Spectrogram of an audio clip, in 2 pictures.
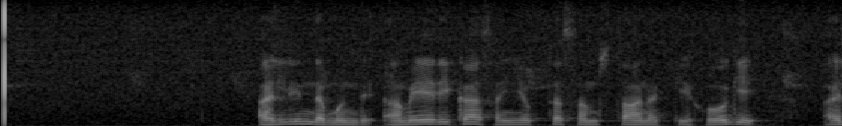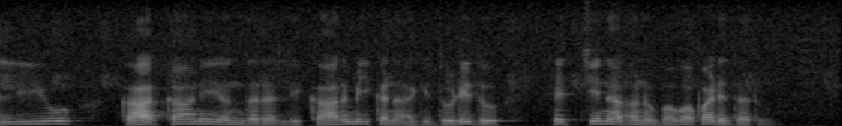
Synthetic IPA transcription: ɐlːind̪ɐmund̪e̞ʔɐmeːɾikaːsɐɲjuk̚t̪ɐsɐmst̪ʰaːnɐkːe̞ho̞ːɡiɐlːijukaːɾkaːnɛjond̪ɐɾɐlːikaːɾmiːkɐnaːɡid̪uɽid̪u | he̞t͡ʃːinɐʔɐnubʱɐʋɐpɐɽed̪ɐɾu

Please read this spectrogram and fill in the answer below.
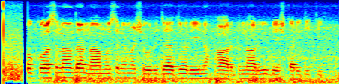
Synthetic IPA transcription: ʊkːəslãːd̪aːnaːmʊsneːməʃɦuːɾd͡ʒɛːd͡ʒoːɾiːnɦaːɾʈnaːlʋiːbeːʃkaːɾiːkiːt̪iː

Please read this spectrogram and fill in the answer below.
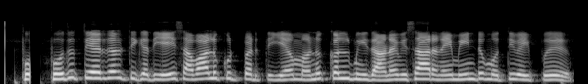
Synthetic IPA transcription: pɔðɯt̪ːeːɾðɐlt̪ɪɣɐðɪjɐɪsɐʋaːlɯkːʊʈ̚pɐɽɯt̪ːɪjɐmɐnɯkːɐɭmiːðaːnɐʋɪsaːɾɐnɐɪmiːɳɖɯmɔt̪ːiʋɐɪpːɯ

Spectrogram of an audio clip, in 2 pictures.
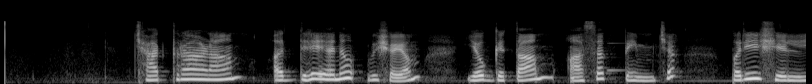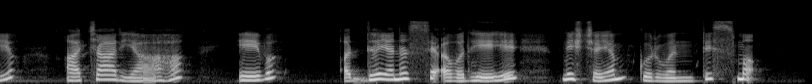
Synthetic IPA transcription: t͡ʃʰaːt̪ɾaːɳaːm | ɐd̪ʱjɐjɐnɐʋiʂɐjɐm | joːɡjɐt̪aːmaːsɐk̚t̪imt͡ʃɐ | pɐɾiːʃiljɐ | aːt͡ʃaːɾjaːɦɐ̆ | eːʋɐː | d̪ʱjɐjɐnɐsjɐʔɐʋɐd̪ʱeːɦe | niʃt͡ʃɐjɐmkuɾʋɐnt̪ismɐ̰

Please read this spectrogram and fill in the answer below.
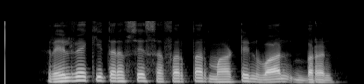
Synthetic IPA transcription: ɾeːlʋeːkit̪ɐɾəfsesɐfəɾpɐɾmaːɾʈɪnʋaːnbɐɾən

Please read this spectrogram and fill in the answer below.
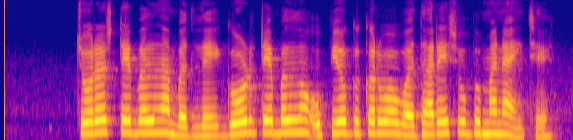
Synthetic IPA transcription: t͡ʃoɾəsʈebəlnabəd̪leɡoɽʈebəlnoʔupjoɡkəɾʋoʋəd̪ʱaɾeʃubʱmənajt͡ʃʰe

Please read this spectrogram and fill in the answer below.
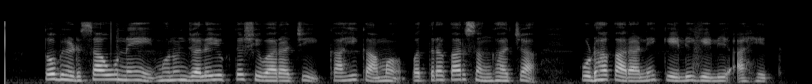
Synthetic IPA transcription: t̪obʱeɽsauːnəem̤əɽ̃uːnd͡ʑələjuk̚t̪əɕiʋaɾat͡ɕiːkaɦiːkaməpət̪ɾəkaɾsəŋɡʱat͡ɕja | puɽ̤akaɾanekeliːɡeliːʔaɦet̪

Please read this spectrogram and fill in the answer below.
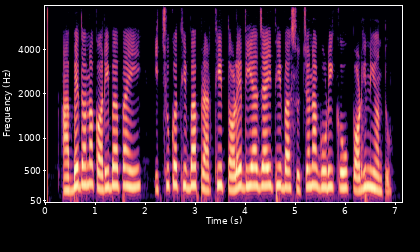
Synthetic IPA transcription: a̰bed̪ɔnɔkɔɾibapaĩ | kiːt͡ʃʰukɔt̪ʰibapɾaɾt̪ʰit̪ɔɭed̪ijad͡ʒajt̪ʰibasut͡ʃɔnaɡuɽikopɔɽ̤iniɦɔnt̪u

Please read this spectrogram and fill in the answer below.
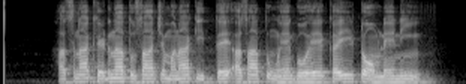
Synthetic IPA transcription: həsnãːkʰeːɽnãːt̪ʊsãːt͡ʃmənãːkiːt̪eːʔəs̬ãːt̪ũːẽːɡoːɦeːkəiːʈoːmneːnĩː

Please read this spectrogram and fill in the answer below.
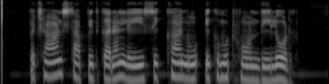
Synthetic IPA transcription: pət͡ʃʰaːɳst̪ʰaːpɪt̪kəɾənləiːsɪkʰːãːnũːɪkmʊʈʰhoːɳd̪iːloːɽ

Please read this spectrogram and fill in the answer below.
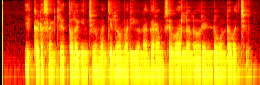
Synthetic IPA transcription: ikːɐɽɐsɐŋkʰjɐt̪ɔlɐɡiɲt͡ʃumɐd̪ʱjɐlo̞ːmɐɾijunɐɡɐɾɐmsɛʋaɾlɐlo̞ːɾe̞ɳɖuːɳɖɐʋɐt͡ʃːu

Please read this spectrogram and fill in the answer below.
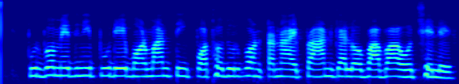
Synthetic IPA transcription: puɾbomed̪nipuɾemɔɾmant̪ik̚pɔt̪ʰod̪uɾɡʱɔɳʈanaepɾanɡɛlobabaot͡ɕʰeleɾ

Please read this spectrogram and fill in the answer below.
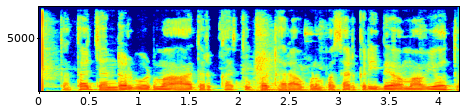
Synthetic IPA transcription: t̪ʰət̪ʰad͡ʒənɾəlboɖmãad̪əɾkʰast̪upːəɾʈʰəɾaʋpəɳpəsaɾkəɾid̪eʋamãaʋjuɦət̪ũ

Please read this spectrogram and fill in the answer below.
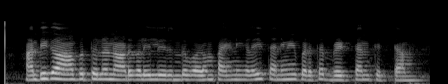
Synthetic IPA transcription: ɐðɪɣɐaːbɐt̪ːɯlɐnaːɽɯɣɐɭɪlɪɾɯnd̪ɯʋɐɾɯmpɐjɐɳɪɣɐɭɐɪt̪ɐnɪmɐɪpːɐɽɯt̪ːɐbɪɾɪʈːɐnt̪ɪʈːɐm

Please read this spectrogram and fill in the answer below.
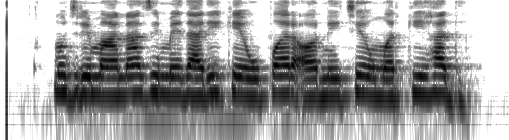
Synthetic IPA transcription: mʊd͡ʒɾɪmaːnazɪmːeːd̪aːɾikeuːpəɾɔ̰ːɾniːt͡ʃeʊməɾkiɦɐd̪

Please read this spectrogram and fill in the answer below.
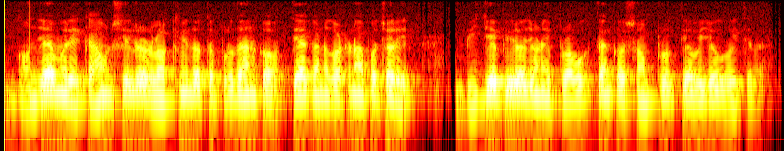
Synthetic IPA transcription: ɡɔnd͡ʒamɔɾekawɳʈsilɔɾɔlɔkʰimid̪ɔt̪ɔpɾɔd̪ʱanɔ̃ŋkɔɦɔt̪jakanɔɡʱɔʈɔɽ̃apɔt͡ʃʰɔɾe | bid͡ʒepiɾɔd͡ʒɔɽ̃epɾɔbɔkt̪aŋkɔsɔmpɾukt̪ːiɔbʱid͡ʒoɡɦojt̪ʰila̰

